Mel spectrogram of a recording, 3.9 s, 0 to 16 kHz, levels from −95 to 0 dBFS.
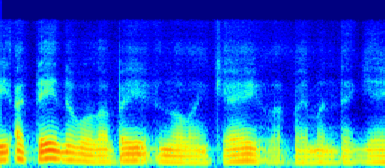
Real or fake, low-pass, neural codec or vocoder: fake; 10.8 kHz; codec, 24 kHz, 0.5 kbps, DualCodec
